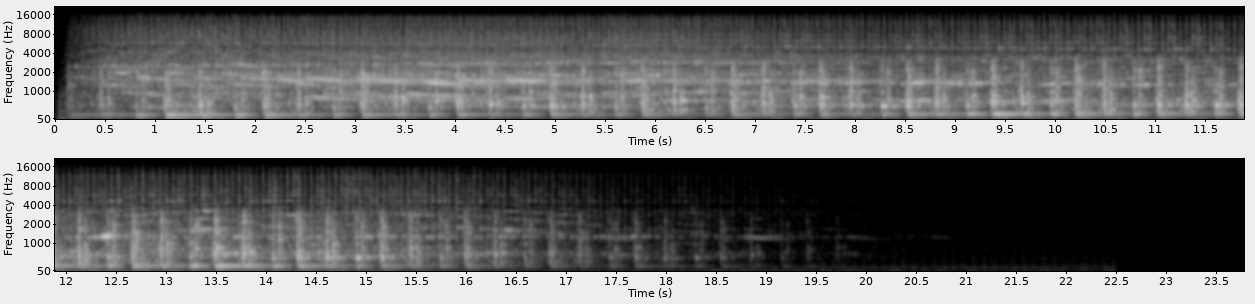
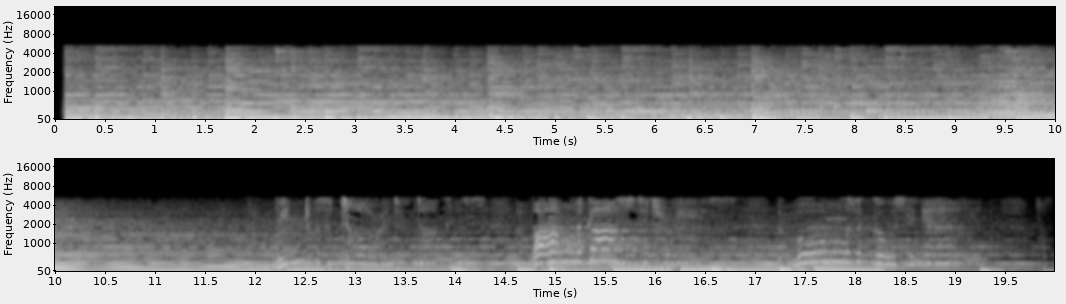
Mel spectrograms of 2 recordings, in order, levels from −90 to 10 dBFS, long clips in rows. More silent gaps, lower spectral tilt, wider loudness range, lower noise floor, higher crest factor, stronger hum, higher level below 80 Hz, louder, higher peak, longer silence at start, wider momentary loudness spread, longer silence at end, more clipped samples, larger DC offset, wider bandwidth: neither; second, -3.5 dB/octave vs -9.5 dB/octave; first, 10 LU vs 7 LU; first, -75 dBFS vs -38 dBFS; about the same, 20 dB vs 16 dB; first, 60 Hz at -55 dBFS vs none; second, -72 dBFS vs -18 dBFS; second, -21 LUFS vs -17 LUFS; second, -4 dBFS vs 0 dBFS; about the same, 0.1 s vs 0.1 s; about the same, 12 LU vs 11 LU; first, 6.05 s vs 0.05 s; neither; neither; first, 16.5 kHz vs 5.4 kHz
